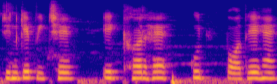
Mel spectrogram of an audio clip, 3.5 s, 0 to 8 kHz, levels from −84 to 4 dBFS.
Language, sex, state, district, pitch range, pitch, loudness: Hindi, female, Gujarat, Valsad, 210-220 Hz, 215 Hz, -18 LUFS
